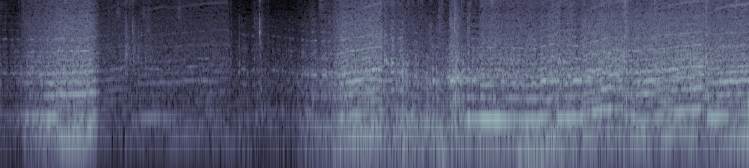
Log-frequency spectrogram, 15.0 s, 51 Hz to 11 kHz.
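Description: Race car engine from Gran Turismo 7 held at full throttle, a loud steady harmonic drone with a dip around two seconds before the revs climb again, and rising and falling pitch through gear changes.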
